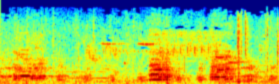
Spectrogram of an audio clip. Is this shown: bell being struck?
no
